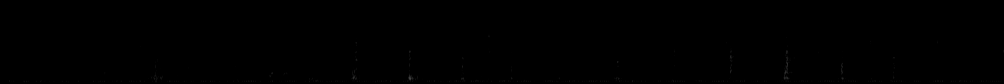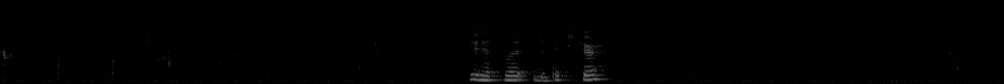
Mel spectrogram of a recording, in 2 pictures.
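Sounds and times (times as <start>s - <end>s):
low steady hum: 0.0s - 20.0s
wet chewing clicks and smacks: 2.7s - 13.0s, 13.6s - 14.7s, 16.4s - 18.7s.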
